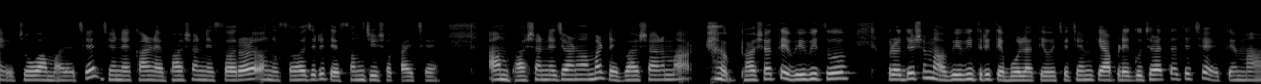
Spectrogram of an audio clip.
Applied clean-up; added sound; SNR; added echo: neural mask model DeepFilterNet 3.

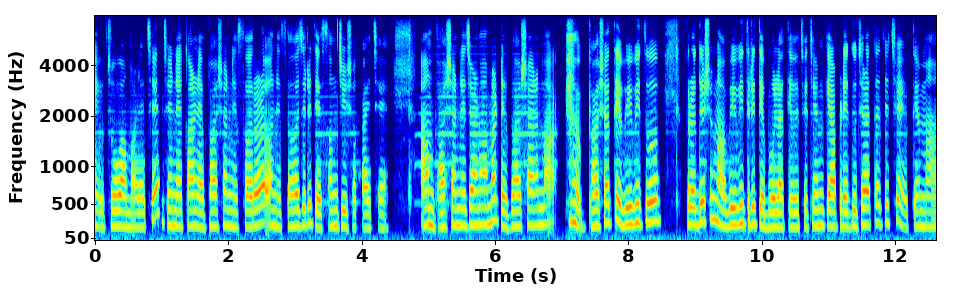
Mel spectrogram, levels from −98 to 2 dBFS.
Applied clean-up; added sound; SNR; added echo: neural diffusion model UNIVERSE++.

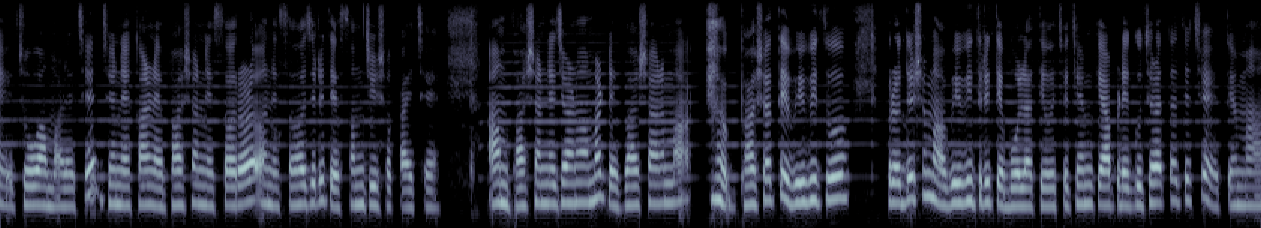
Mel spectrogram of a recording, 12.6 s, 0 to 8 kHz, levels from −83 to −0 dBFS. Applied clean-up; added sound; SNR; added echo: neural mask model RNNoise.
